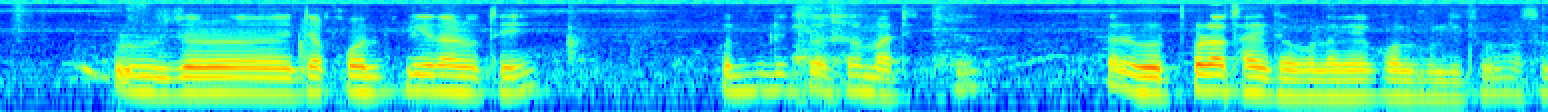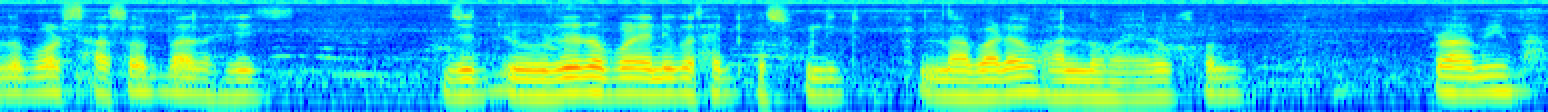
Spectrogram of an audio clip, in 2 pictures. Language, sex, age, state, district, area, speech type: Assamese, male, 60+, Assam, Darrang, rural, spontaneous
